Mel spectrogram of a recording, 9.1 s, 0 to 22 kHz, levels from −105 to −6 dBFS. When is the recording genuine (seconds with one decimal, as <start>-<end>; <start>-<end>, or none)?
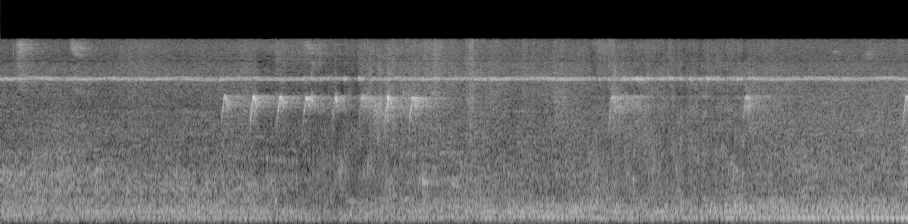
0.0-3.1; 3.9-5.9; 7.5-9.1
